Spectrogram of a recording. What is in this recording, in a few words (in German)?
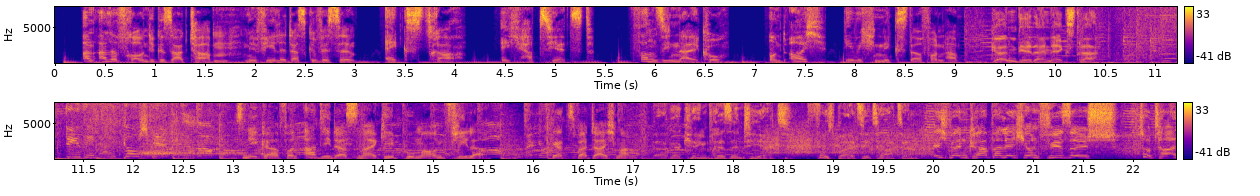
Werbung Mix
